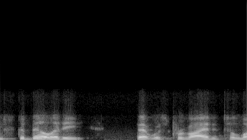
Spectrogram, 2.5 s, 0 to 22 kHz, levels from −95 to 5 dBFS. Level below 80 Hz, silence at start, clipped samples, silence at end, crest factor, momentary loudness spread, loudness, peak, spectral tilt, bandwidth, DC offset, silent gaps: -60 dBFS; 0 s; under 0.1%; 0 s; 16 dB; 11 LU; -24 LUFS; -10 dBFS; -8 dB/octave; 4.9 kHz; under 0.1%; none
